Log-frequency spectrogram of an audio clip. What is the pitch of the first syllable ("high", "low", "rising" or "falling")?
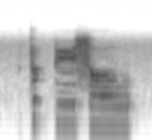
high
